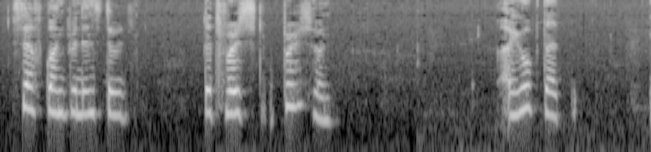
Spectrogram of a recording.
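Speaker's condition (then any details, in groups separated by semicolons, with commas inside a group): Cerebral palsy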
